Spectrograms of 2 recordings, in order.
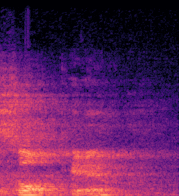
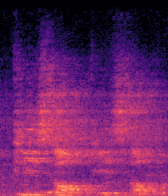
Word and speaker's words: PSALTCare: Okay, it's pronounced as SALTCare, and the Christians have got no problem pronouncing it SALTCare, but any other people I talk with in the community, they keep calling us PSALT, alright?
